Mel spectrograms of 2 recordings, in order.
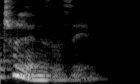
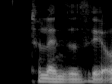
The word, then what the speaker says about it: Tollensesee: Der Tollensesee. – Tollensesee, okay, so spricht man es richtig aus.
